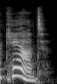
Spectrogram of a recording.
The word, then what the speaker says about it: can't: you say can or can't the silent T is one of the reasons why you may have a hard time hearing the difference between the words can and can't instead of saying I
